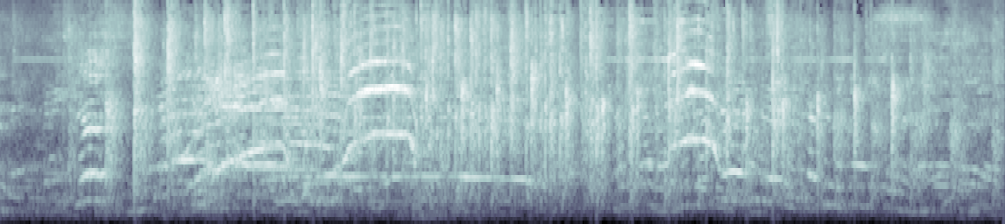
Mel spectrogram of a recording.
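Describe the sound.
Staff at the news desk of Greek public broadcaster ERT burst into sustained, loud applause on learning of a court decision overturning the broadcaster's shutdown, dense clapping mixed with excited whoops and cheering voices rising and falling throughout.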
